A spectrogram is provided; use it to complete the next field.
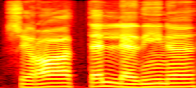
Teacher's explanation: لفظ صراط میں جو طا ہے اس کو تے پڑھا جاتا ہے، جو کہ درست نہیں ہے۔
